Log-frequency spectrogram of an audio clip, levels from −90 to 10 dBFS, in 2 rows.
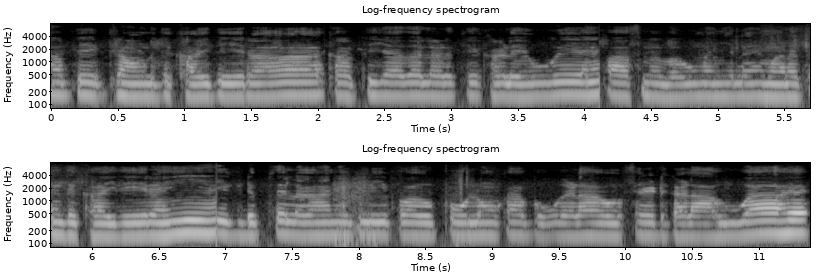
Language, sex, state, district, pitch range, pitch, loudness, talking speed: Hindi, male, Chhattisgarh, Rajnandgaon, 150-160 Hz, 155 Hz, -27 LUFS, 190 wpm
